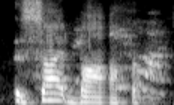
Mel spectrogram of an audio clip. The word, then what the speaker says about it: Sidebotham: Sidebotham.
